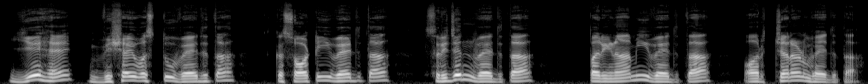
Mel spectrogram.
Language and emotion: Hindi, neutral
